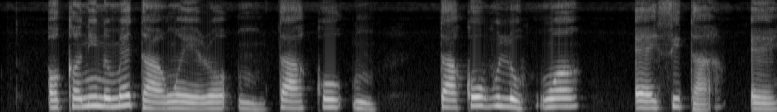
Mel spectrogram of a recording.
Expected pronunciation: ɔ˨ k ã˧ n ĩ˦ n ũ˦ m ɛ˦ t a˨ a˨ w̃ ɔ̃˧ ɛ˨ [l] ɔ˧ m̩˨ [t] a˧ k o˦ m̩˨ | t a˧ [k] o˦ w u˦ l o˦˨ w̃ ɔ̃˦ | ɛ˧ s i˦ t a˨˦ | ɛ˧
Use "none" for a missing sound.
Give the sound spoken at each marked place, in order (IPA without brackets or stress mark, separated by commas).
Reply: ɾ, t, k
